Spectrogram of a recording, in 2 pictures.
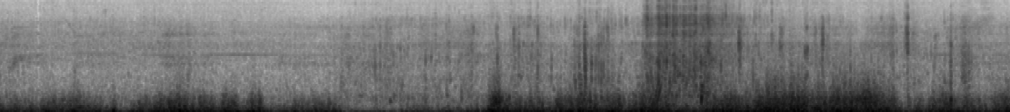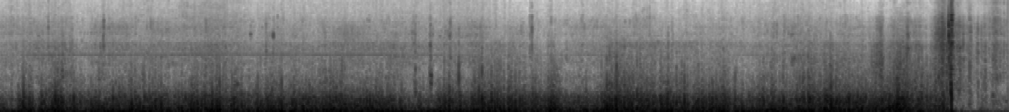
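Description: Wind buffeting the microphone as a heavy, low rumble, easing briefly a few seconds in, with a few knocks from handling.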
